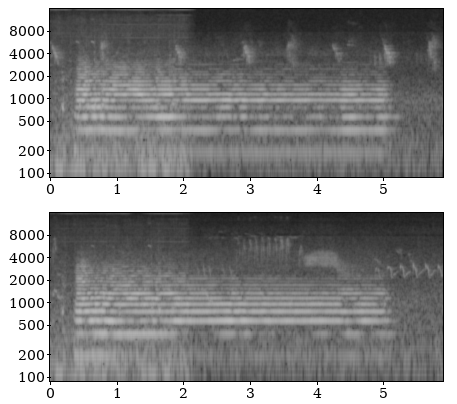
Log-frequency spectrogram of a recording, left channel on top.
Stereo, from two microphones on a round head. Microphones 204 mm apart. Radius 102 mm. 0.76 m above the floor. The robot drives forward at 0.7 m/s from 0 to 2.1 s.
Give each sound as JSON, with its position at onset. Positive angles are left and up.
{"t": 0.3, "sound": "a trumpet", "side_deg": -40, "distance_m": 3.5}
